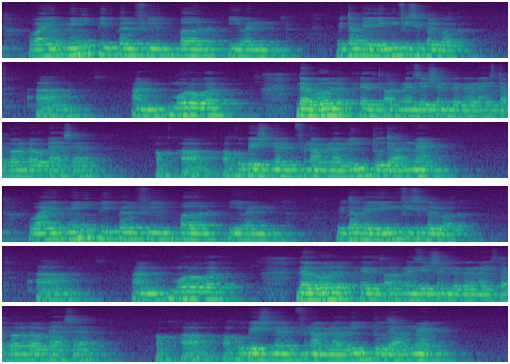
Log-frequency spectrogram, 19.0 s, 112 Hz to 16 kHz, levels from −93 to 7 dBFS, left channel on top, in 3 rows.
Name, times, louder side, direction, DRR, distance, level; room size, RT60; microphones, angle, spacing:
voice 1, 0.3-3.4 4.2-5.6 6.7-7.2 7.9-9.1 9.6-13.8 14.9-18.0, left 1 dB, 90° left, -2 dB, 4.8 m, -25 dB
16.5 x 6.9 x 7.4 m, 0.83 s
head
